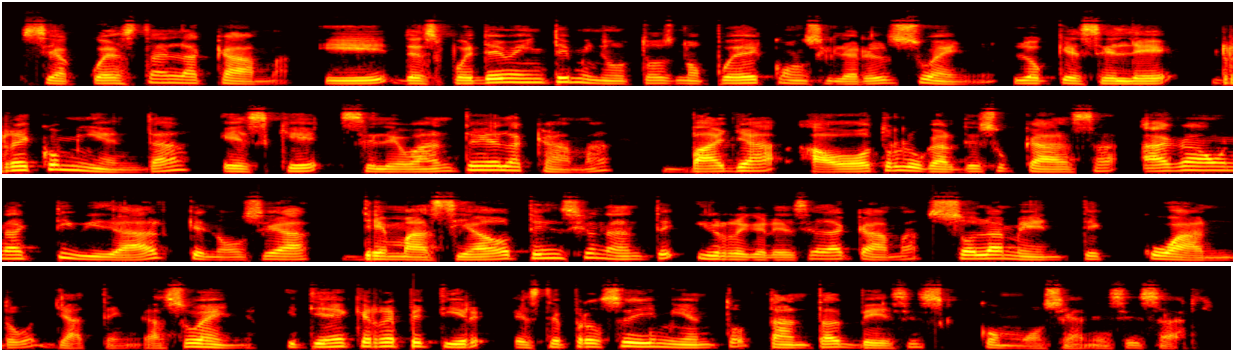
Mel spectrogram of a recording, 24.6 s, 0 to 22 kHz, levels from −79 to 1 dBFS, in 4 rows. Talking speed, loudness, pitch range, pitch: 155 wpm, -20 LUFS, 125-165 Hz, 140 Hz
